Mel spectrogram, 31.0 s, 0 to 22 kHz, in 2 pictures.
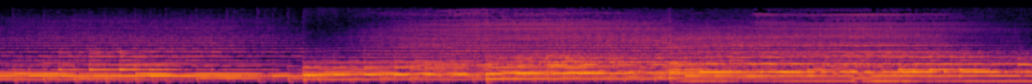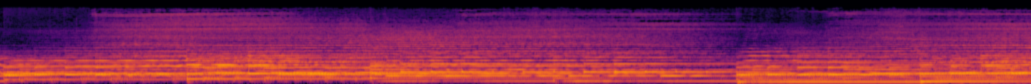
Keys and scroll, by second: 27.0 z, 27.7 alt+x.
